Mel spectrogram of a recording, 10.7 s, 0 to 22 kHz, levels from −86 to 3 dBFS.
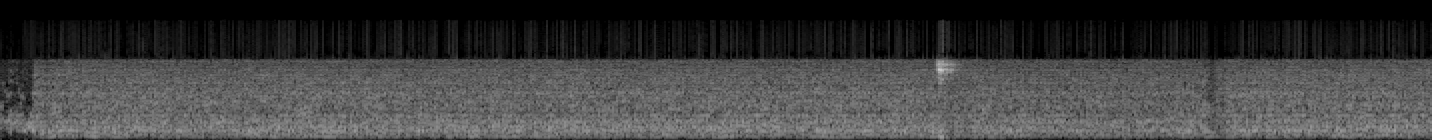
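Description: From the very start, a steady buzz at about 172 Hz rides on the speech and rises and falls with its level, which fits a filter restarted on every block of 256 samples. Because each block begins from silence, the ticks stay locked to a fixed rate rather than following the talker's pitch.

Throughout the whole clip, a second voice is also audible at a strong level. This is the other side's voice leaking through, likely because the echo canceller left loudspeaker sound in the microphone.

At 8.44 to 8.46 s, a brief held, buzzy sound marks packet loss with pitch repetition. About 20 ms of audio went missing and was bridged by repeating the last pitch period. Unlike a dropout, this leaves no silent gap.

All of this sits within the band-limited sound of G.711 telephone coding.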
